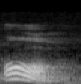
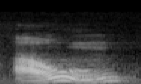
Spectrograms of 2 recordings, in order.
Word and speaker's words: Om: the guided meditation of ohm which is the guided meditation of enlightenment and it says that all is composed of three syllables ah whoa and M because ohm is enlightenment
